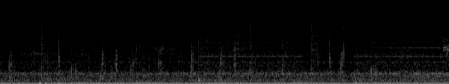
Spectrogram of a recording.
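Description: Quick footsteps rustle through tall grass.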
